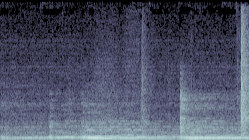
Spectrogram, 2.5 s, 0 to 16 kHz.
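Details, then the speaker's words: Sony SL-HF1000 Betamax, in for no video, with tape path and ACE head azimuth disturbed, during play of a Sony demo tape after audio head adjustment: music pitch wows heavily. "if i go into play you'll hear the music just wowing big time"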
